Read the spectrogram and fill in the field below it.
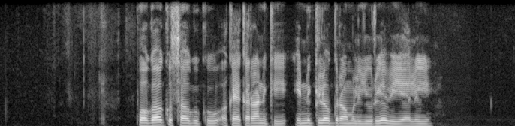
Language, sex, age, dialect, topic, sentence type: Telugu, male, 25-30, Central/Coastal, agriculture, question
